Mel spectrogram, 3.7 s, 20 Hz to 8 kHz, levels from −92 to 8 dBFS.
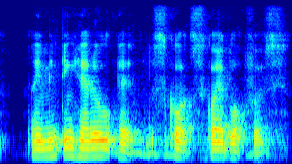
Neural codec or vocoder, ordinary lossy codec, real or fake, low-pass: codec, 16 kHz, 4.8 kbps, FACodec; none; fake; 7.2 kHz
